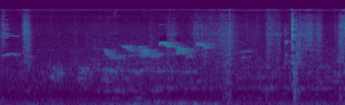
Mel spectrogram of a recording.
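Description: Faint sounds of bread dough being hand-mixed in a plastic tub as water is spooned in from a small bowl, with a few light clicks of a spoon, the sharpest about six seconds in. Faint high chirps come in around the middle.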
